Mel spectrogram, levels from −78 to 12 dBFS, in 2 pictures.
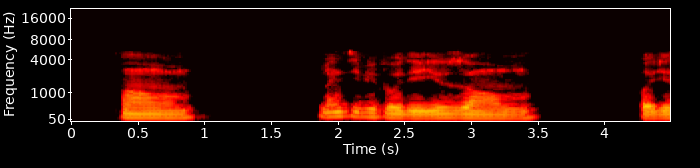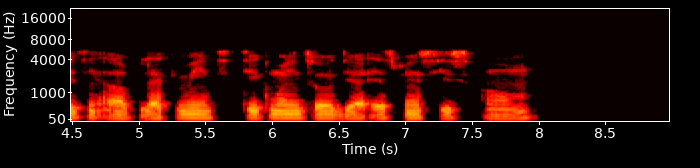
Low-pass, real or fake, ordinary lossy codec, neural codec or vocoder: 5.4 kHz; real; MP3, 48 kbps; none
